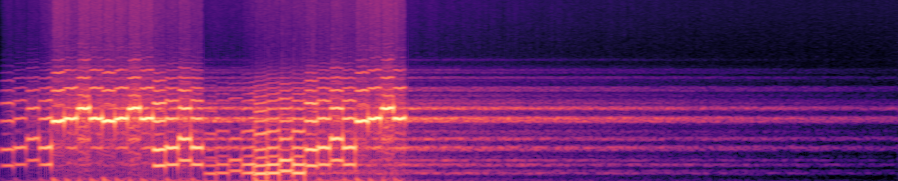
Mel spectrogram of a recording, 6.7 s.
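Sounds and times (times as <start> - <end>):
tone: 0.0 - 3.2.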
